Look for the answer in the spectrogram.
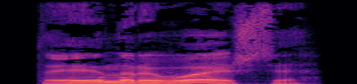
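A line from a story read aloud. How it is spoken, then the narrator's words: Through clenched teeth. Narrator (Russian): процедил Осинский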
